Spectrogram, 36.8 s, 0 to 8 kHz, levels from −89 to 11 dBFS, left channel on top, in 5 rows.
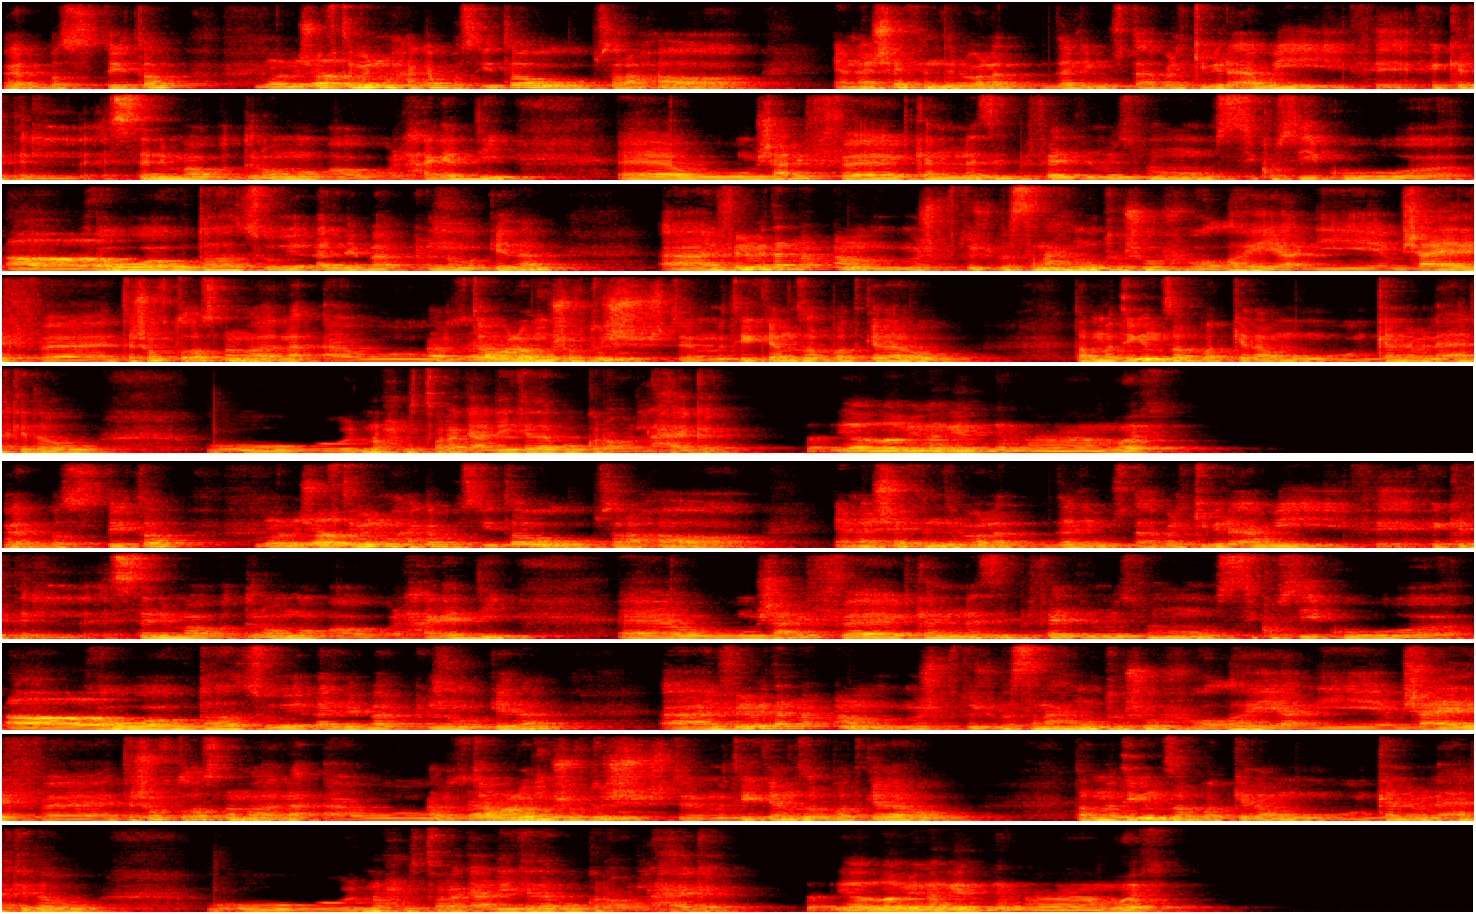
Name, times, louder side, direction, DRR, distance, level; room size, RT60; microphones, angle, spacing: voice 1, 0.0-14.6 15.2-26.8 27.2-33.0, left 1 dB, 40° left, 2 dB, 0.8 m, -26 dB
voice 2, 1.3-1.8 14.7-15.3 24.2-25.3 33.5-35.3, right 1 dB, 10° right, -1 dB, 0.5 m, -24 dB
3.9 x 3.3 x 3.0 m, 0.64 s
head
